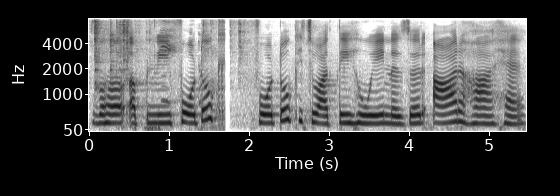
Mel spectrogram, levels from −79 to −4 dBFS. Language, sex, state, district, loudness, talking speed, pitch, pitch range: Hindi, female, Punjab, Fazilka, -16 LUFS, 120 wpm, 225 Hz, 215-230 Hz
